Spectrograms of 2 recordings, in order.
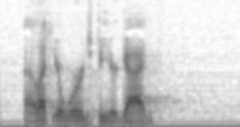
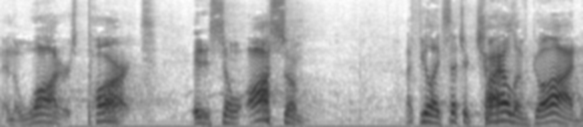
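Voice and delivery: rising, louder, thrilled wonder; excited awe; 5 semitones higher, 9 dB louder than usual. Retold or imitated. Preacher reliving Moses parting the sea, thrilled and loud. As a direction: swept up in the miracle, voice lifting.

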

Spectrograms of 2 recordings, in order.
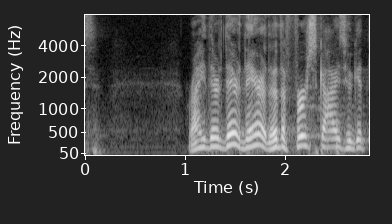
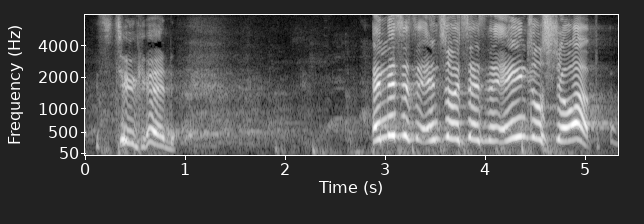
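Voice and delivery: normal talking voice

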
